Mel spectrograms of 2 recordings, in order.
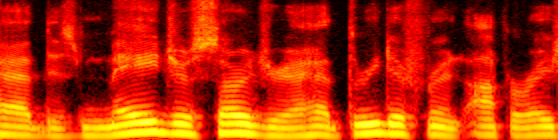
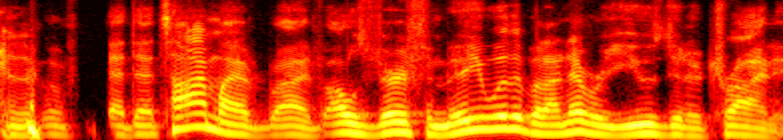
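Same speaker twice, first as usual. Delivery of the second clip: plain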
